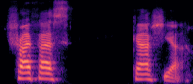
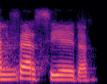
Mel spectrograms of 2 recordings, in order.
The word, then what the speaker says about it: trifasciata: Yes, yeah, this is the Sansevieria trifascacia. Excuse my pronunciation. I tried to learn the pronunciations, but I didn't get there in all of the cases. I think it's Um, trifasciata.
